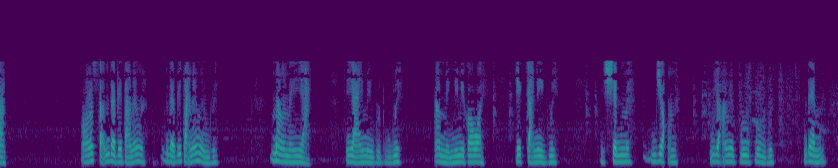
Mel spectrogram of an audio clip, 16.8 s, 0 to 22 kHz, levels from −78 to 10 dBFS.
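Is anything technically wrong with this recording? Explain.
Yes. Transcoding between lossy codecs affects the whole clip: the speech has nothing above 4.9 kHz. That ceiling likely comes from a very low-bitrate Vorbis encode, and a later AAC-LC pass kept it while adding its own artefacts. Those two sets of artefacts combine into dull, band-limited speech.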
